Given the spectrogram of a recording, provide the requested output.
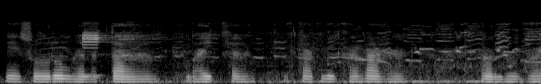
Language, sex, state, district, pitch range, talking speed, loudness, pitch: Hindi, female, Chhattisgarh, Balrampur, 125-130 Hz, 110 wpm, -28 LUFS, 125 Hz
